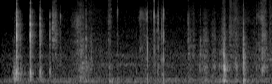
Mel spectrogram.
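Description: A finger presses plastic buttons with soft clicks.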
